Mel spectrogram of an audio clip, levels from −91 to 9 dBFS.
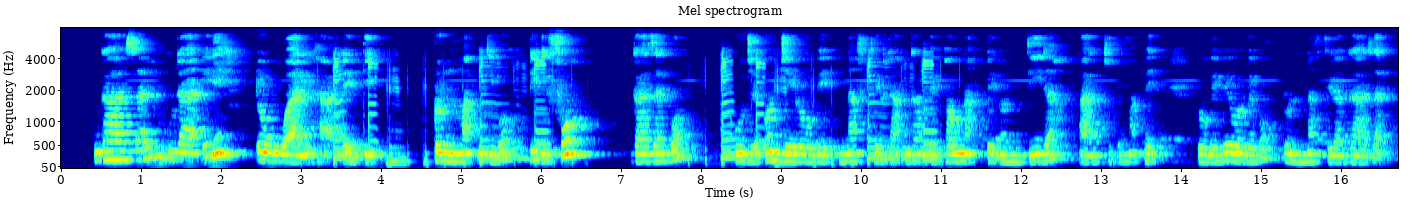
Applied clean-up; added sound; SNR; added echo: none; Electric guitar; 12 dB; reverberation time 0.5 s.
